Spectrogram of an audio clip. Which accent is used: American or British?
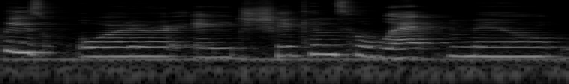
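American. It is spoken in an American accent. "If I was to say that with an American accent"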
